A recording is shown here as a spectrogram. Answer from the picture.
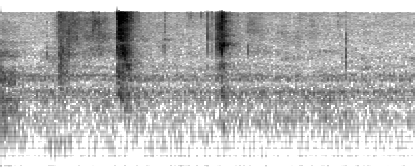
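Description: Handling noise from a handheld camera: three short scuffing rustles, the second, about a second in, the loudest, and a faint click near the end.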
